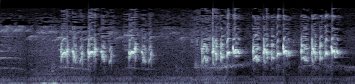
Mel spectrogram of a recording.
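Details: Agitated sooty-headed bulbul singing to provoke silent birds into replying; bursts of chattering, bubbly phrases in short groups separated by brief pauses, with low hum underneath.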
